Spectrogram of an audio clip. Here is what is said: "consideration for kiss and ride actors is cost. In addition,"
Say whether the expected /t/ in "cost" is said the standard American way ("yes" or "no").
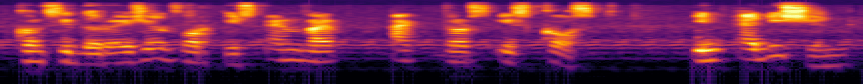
yes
